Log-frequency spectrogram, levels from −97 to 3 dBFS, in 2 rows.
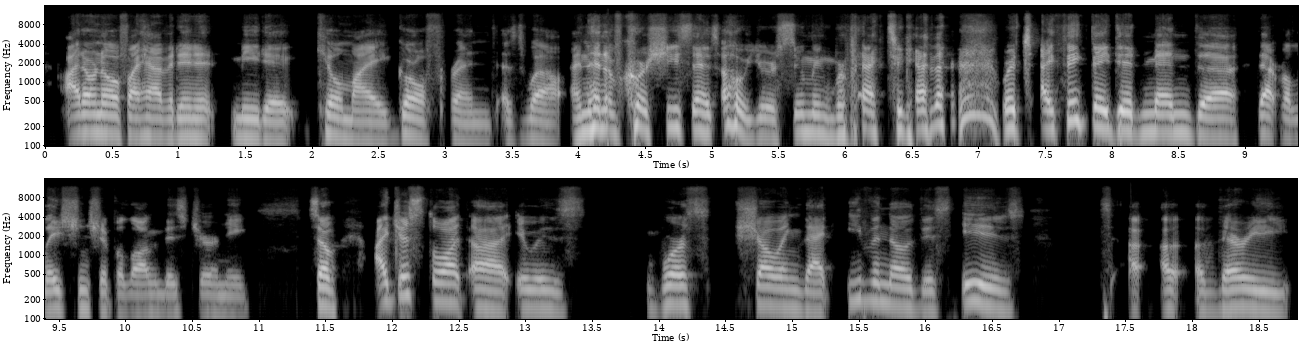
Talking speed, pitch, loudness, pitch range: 185 wpm, 145 Hz, -26 LUFS, 130-175 Hz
